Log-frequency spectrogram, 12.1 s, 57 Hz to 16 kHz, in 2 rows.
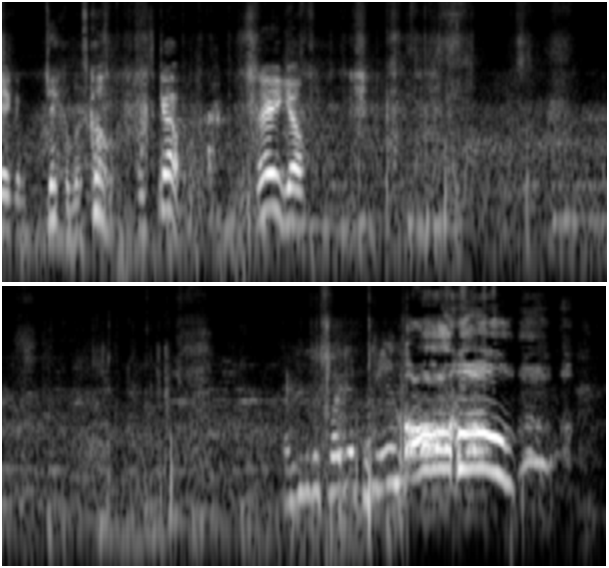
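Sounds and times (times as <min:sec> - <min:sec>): people scuffling on paving stones: 0:00.2 - 0:10.5.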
